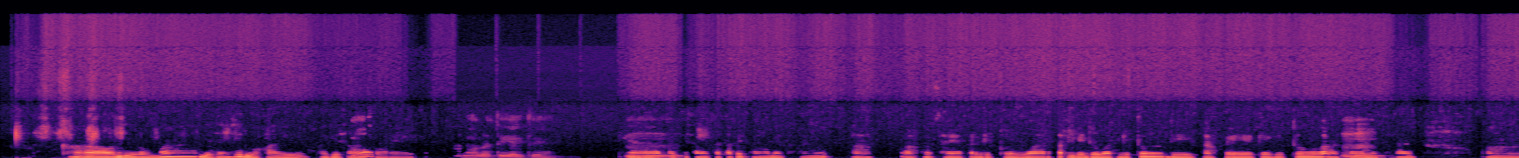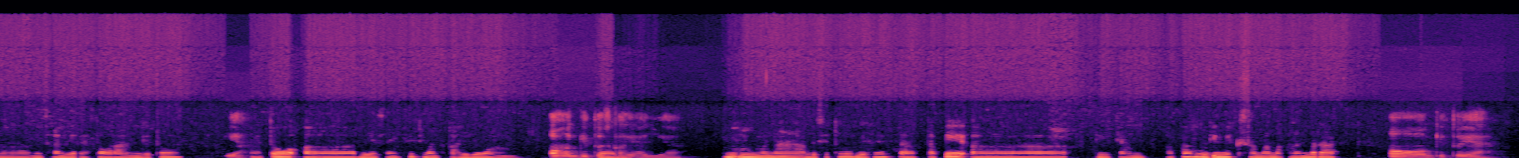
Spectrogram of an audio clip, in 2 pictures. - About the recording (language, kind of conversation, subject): Indonesian, unstructured, Mana yang lebih Anda sukai, kopi atau teh, dan mengapa?
- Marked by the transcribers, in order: static; other background noise; distorted speech; mechanical hum; tapping; in English: "di-mix"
